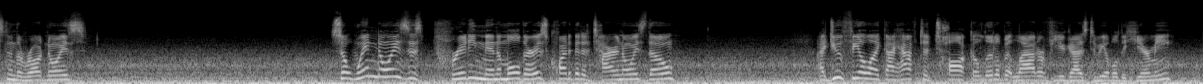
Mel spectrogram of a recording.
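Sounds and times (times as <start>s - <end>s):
tyre road noise in car cabin: 0.0s - 12.0s.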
